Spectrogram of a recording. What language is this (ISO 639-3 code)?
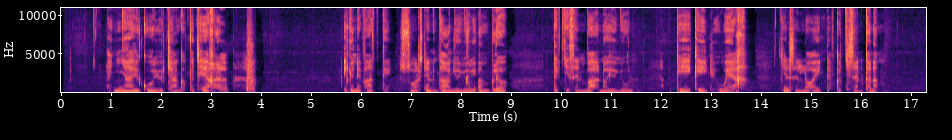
wol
